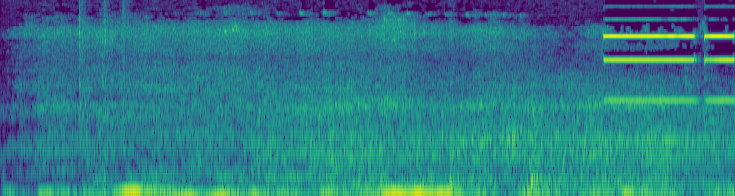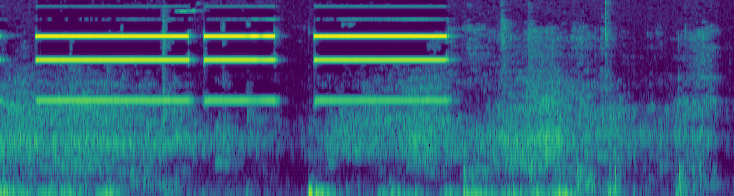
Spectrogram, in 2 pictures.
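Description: A digital multimeter's continuity buzzer giving a steady high beep for about six seconds in the middle, cutting out briefly four times as the probe's contact on the circuit-board pads comes and goes; the beep signals a low-resistance connection between the probes. Before it, a few seconds of scratchy handling noise with low thumps.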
